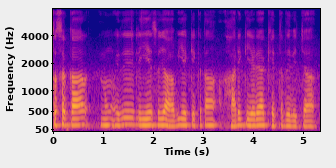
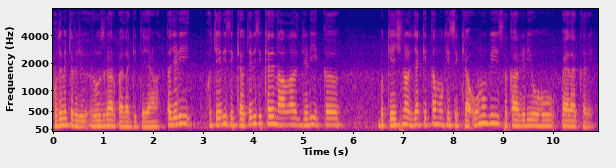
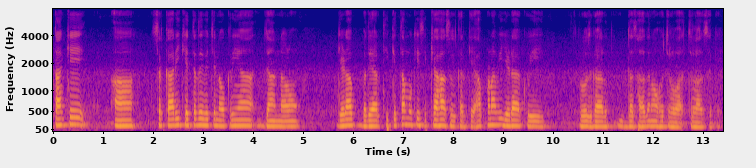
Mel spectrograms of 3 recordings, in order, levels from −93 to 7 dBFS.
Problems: background sounds at intervals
